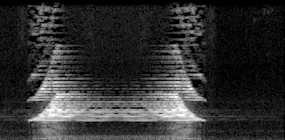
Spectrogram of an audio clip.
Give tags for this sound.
gesture christmas present wand ghost carol xmas

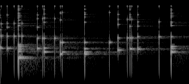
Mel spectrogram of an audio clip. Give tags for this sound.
happy-new-ears sonokids-omni

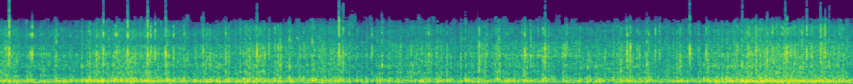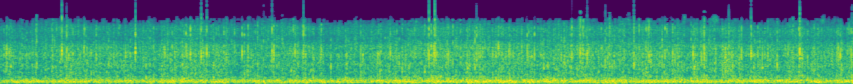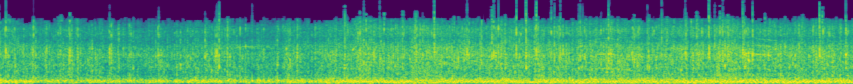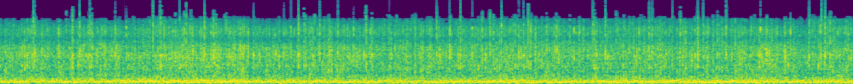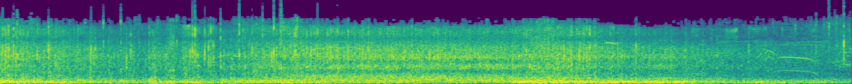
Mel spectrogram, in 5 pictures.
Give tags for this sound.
loud fireworks city bang pyrotechnics field-recording explosions gunshots crowd

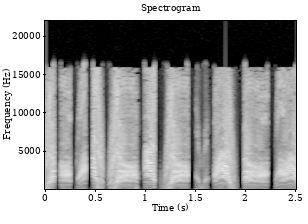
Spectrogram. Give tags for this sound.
hiphop turntablism battle phrase stab vocal funky vinyl record cutting scratching scratch cut riff dj

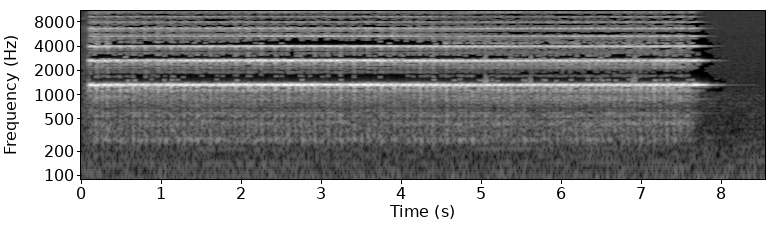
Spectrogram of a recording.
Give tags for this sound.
tremolo violin

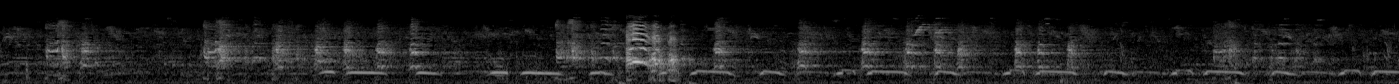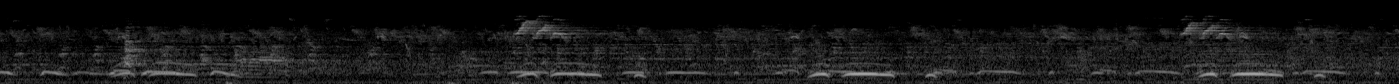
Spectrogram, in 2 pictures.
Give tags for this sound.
ambiance crane stork field-recording spring bird-sanctuary sparrow birds nature geese

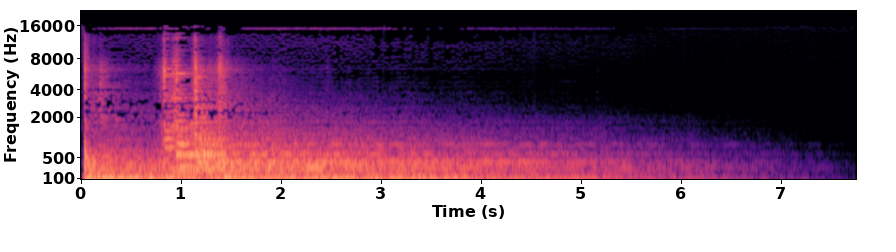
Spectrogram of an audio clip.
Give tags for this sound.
creepy ghost haunted horror scary

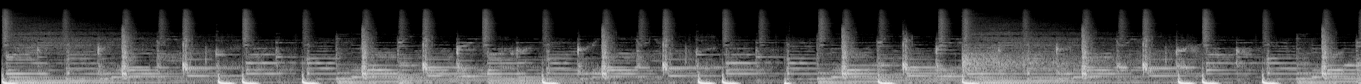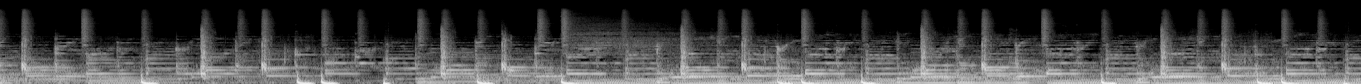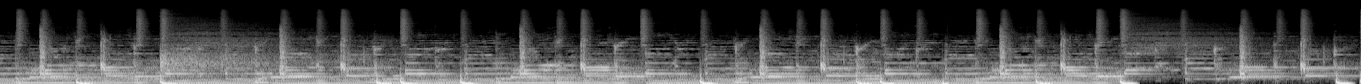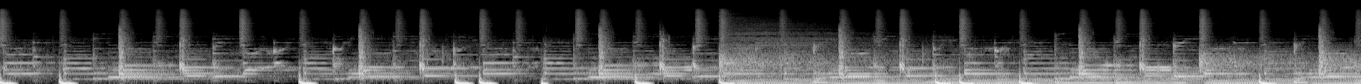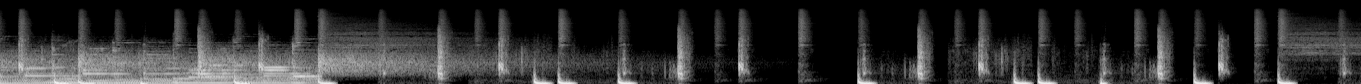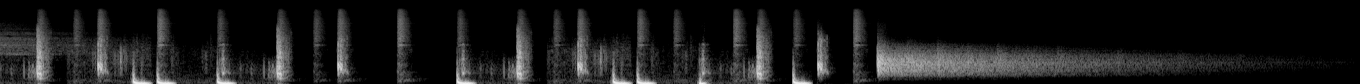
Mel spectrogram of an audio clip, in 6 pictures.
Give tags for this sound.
Ambient Atmospheric Background Cinematic Dark Horror Melody Sound-Effect Soundscape

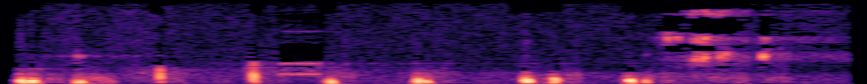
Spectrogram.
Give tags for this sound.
digital glitch lo-fi mail noise phone voice

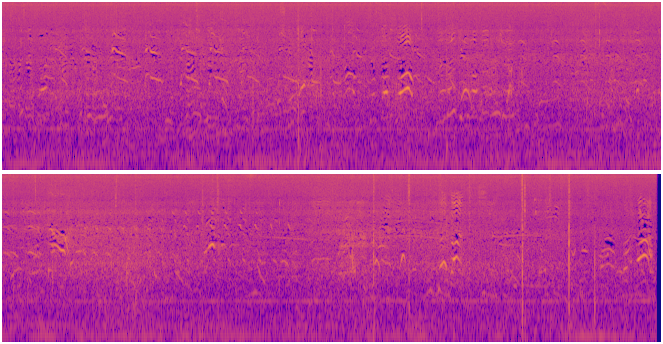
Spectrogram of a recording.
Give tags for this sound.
ambience beach field-recording france

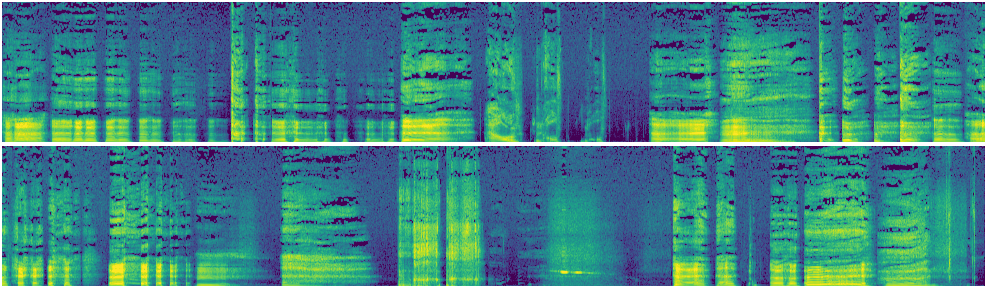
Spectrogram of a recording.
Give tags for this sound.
deep eating golem hit male male-vocal monster non-verbal surprised vocal vocal-sample voice vox

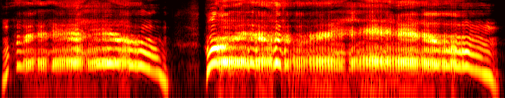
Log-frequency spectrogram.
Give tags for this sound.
animal call dinosaur monster pterodactyl

